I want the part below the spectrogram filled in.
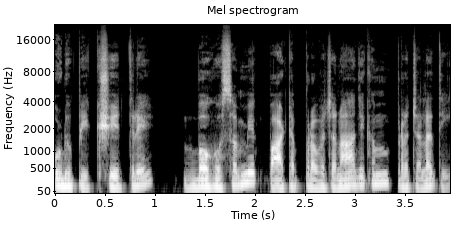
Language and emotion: Sanskrit, neutral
